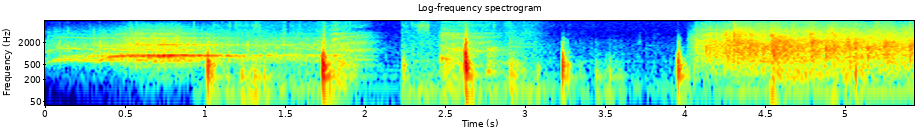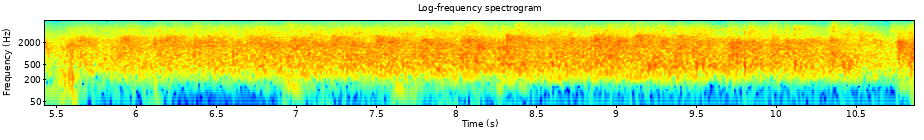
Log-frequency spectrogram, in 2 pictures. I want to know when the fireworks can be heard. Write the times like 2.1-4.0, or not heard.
not heard.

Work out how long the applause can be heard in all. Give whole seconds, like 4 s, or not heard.
9 s.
